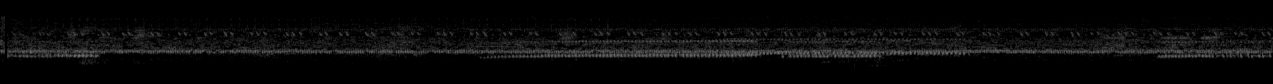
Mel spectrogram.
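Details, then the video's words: A wild green toad chorus, with sustained high, even trills that rise and overlap between callers, set against a constant background of fast pulsed insect-like chirring. "קרפדה ירוקה קולות מהטבע"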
